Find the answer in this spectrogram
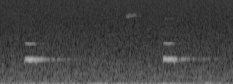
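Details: Northern pygmy owl at Sea To Sky Gondola: two pure, level whistled toots about two seconds apart, each short and flat, set against steady low background hiss.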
